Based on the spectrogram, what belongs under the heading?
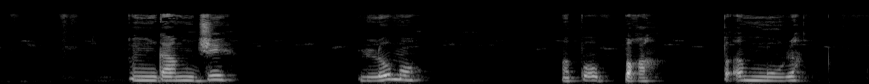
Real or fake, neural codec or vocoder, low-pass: real; none; 10.8 kHz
